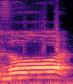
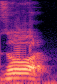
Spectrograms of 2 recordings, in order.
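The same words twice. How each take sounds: First: The vowel is drawn out long. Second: The vowel is said short, not drawn out. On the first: The speaker calls it wrong. "नहीं बोलते हैं ज़ोर" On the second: The speaker calls it right. "बोलते हैं ज़ोर"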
